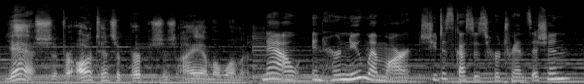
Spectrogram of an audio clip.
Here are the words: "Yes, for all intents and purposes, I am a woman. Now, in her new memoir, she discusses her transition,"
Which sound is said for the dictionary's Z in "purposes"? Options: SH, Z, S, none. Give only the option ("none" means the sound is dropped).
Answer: Z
